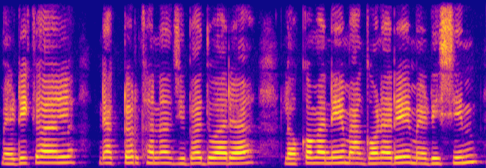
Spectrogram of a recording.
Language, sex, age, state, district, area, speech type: Odia, female, 45-60, Odisha, Kandhamal, rural, spontaneous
